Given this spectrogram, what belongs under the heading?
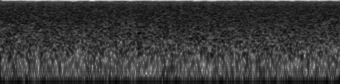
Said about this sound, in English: We're going to probably hear this fan humming on this thing.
